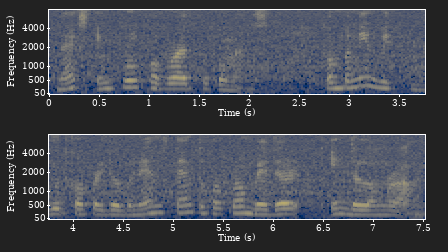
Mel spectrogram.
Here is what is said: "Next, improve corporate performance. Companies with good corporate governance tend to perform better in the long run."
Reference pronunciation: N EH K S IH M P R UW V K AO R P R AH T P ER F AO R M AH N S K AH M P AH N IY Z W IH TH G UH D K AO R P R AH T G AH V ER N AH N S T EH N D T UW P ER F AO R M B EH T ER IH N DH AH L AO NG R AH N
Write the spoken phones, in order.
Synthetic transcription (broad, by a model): N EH K S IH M P R UW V K AO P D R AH T P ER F AO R M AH N S K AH M P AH N IY W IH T G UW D K AO R P R AH T G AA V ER N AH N S T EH N T UW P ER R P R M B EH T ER IH N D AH L AO NG R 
